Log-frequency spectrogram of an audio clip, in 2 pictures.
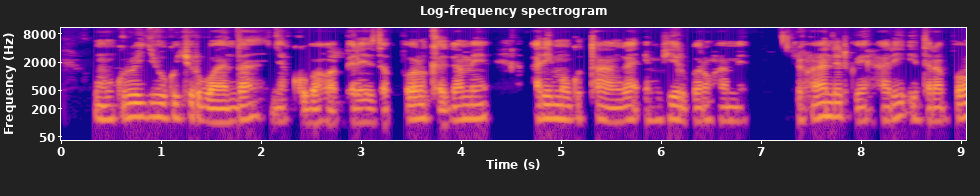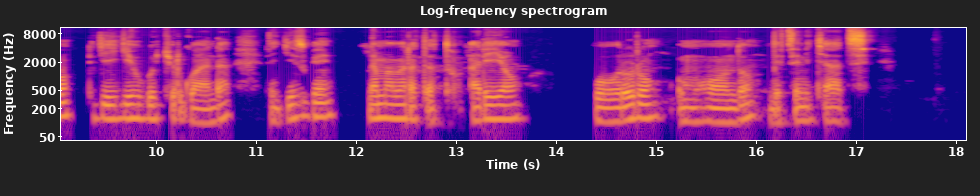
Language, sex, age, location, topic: Kinyarwanda, male, 18-24, Huye, government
